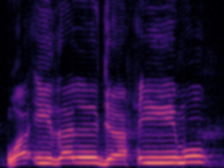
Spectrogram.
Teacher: प्यारे बच्चों और मदनी चैनल के नाज़रीन, जब भी कभी वाव आता है याद रखें, वाव पर ज़बर हो, ज़ेर हो, पेश हो, कोई भी हरकत हो, तनवीन हो, याद रखें वाव जब अदा होगा होठों की गोलाई होगी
